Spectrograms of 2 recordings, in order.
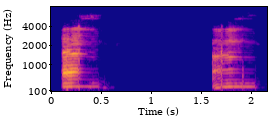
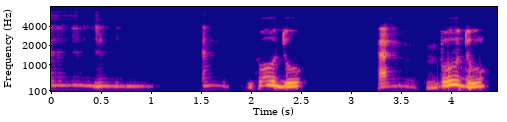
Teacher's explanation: তার মানে আমরা ট্রাই করব এভাবে স্টপ করার। আহ, আহ, আইনের সাউন্ডটা একটু কন্টিনিউ হয়ে তারপর স্টপ হবে, একদম শার্প স্টপ না, একটু কন্টিনিউ হয়ে স্টপ হবে।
